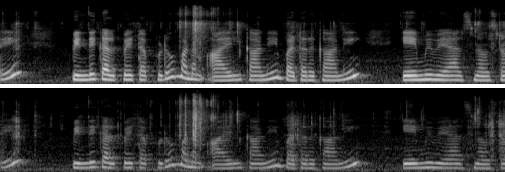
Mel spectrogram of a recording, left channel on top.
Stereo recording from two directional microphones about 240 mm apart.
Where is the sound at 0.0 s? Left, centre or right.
Left.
